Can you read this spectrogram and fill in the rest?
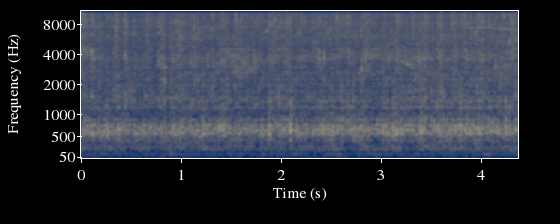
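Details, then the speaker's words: Villiers 9E engine from a Penguin amphibious ATV, in teardown, crank turned by hand: steady gritty rasp from noisy crankshaft bearings; slight up-and-down play noted. "what that sounds like noisy crankshaft bearings now hmm I'm not sure if that's bearings on the outside of the crankshaft like there's set of bearings on each end of the crankshaft"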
